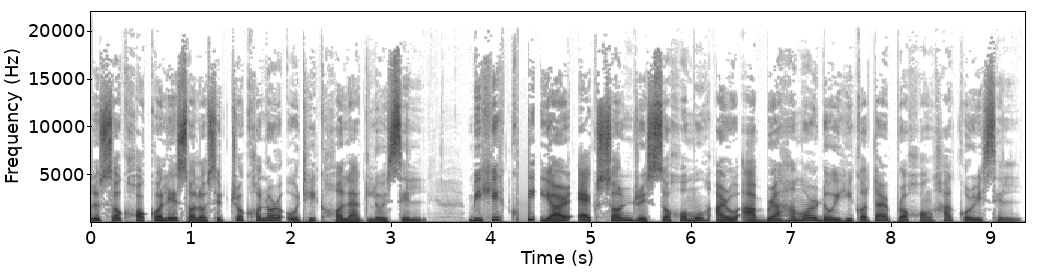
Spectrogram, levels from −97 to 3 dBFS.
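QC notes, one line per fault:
4.24–4.38 s, intermittent contact: the speech cuts out for about 110 ms as a loose plug or cable briefly opens the line. Crackle at both edges and faint hiss through the gap, not clean digital silence, separate it from a packet dropout.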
